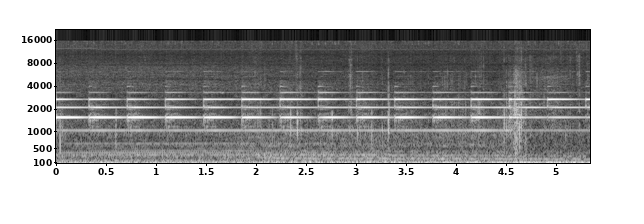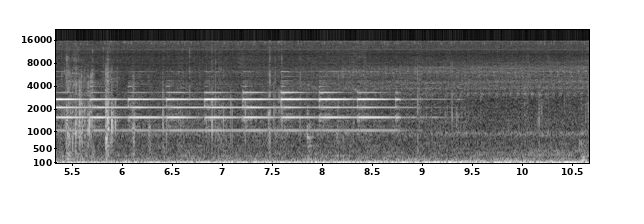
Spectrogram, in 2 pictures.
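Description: Low rumble of an approaching freight train still out of sight, with a repeating high ringing that stops about nine seconds in.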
